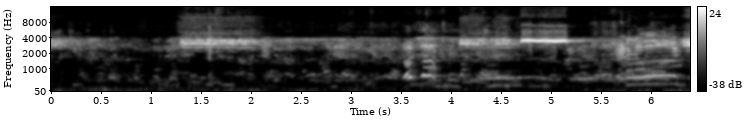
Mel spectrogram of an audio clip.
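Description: A crowd of men shouts and cheers outdoors.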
